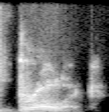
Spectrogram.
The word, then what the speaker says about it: Broulik: you pronounce Broulik, right? It's Broulik. Broulik. It's Broulik. Yep.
